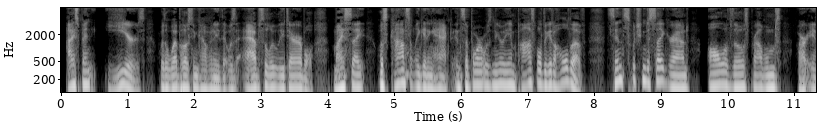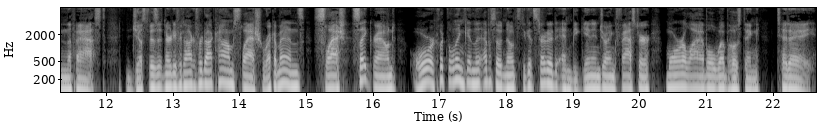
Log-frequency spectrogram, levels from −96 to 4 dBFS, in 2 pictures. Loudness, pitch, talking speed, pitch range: -24 LUFS, 120 Hz, 165 wpm, 110-145 Hz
